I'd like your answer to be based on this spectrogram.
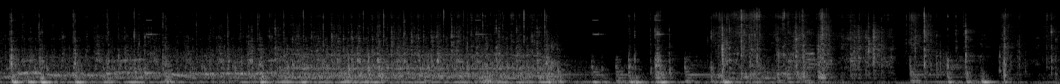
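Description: A Bernina 570 sewing machine stitches with white thread in rapid, rhythmic bursts of mechanical clatter, with a short pause partway through before the stitching resumes; close and fairly quiet, with no talk.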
